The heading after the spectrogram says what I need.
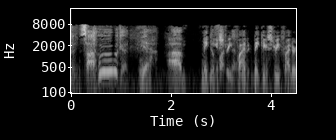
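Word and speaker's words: Sahuagin: It's not the Sahoogan, but it's the Sariel. Which you will find. That's how DM Mike pronounces it. Sahoogan.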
